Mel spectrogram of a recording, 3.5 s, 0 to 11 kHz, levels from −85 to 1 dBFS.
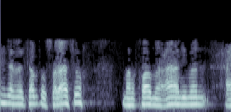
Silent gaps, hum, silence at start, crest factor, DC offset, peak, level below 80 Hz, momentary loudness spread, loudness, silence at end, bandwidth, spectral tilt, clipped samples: none; none; 0 s; 18 dB; under 0.1%; -2 dBFS; -54 dBFS; 8 LU; -19 LUFS; 0 s; 3.7 kHz; -13 dB/octave; under 0.1%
